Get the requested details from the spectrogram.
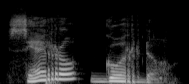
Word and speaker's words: Cerro Gordo: I'm sure you probably roll the R's, I would imagine, but I can't. Okay. Can you? You can roll your R's. – You want me to say it? – Cerro Gordo. – Is it C-E-R-O? – C-E-R-R-O and then G-O-R-D-O. – Oh, Cerro Gordo. – I bet you that's how it's pronounced.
